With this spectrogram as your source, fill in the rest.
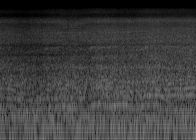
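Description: A Tovsto Aegean GPS quadcopter drone hovers in place, its propellers producing a constant, loud, broadband whirring drone that holds steady throughout without speech.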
